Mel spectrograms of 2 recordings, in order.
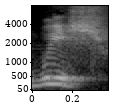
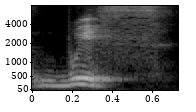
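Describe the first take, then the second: First: It ends with an sh sound. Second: It ends with a plain s sound. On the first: The speaker calls it right. "sh at the end, the sh sound" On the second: The speaker calls it wrong. "The word wish was pronounced as whis"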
